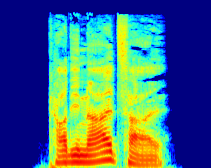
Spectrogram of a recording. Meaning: 1. cardinal number (word that expresses a countable quantity) 2. cardinal number (generalized kind of number used to denote the size of a set, including infinite sets)
- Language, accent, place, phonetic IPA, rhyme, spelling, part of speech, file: German, Germany, Berlin, [kaʁdiˈnaːlˌt͡saːl], -aːlt͡saːl, Kardinalzahl, noun, De-Kardinalzahl.ogg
